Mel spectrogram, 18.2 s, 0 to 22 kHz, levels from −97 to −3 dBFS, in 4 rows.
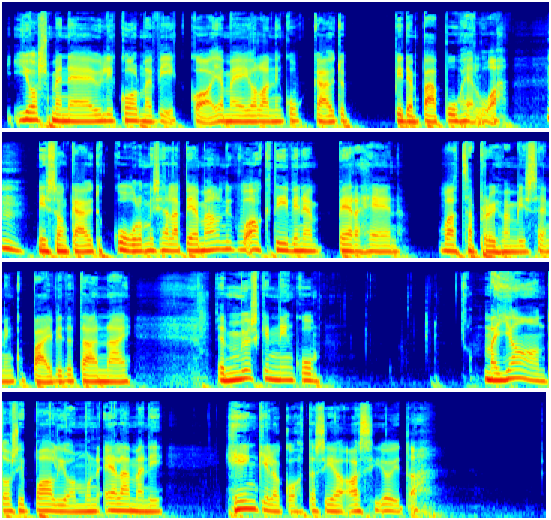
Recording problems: none

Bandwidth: 16 kHz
